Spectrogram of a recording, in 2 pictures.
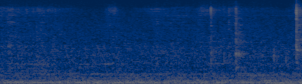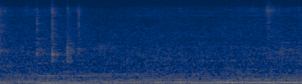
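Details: Italika motorcycle front wheel turning quietly after the front wheel noise fix, which involved tight Allen screws: only a low rumble and a few light clicks, no squeal, and it brakes well.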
